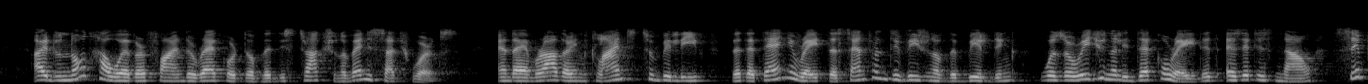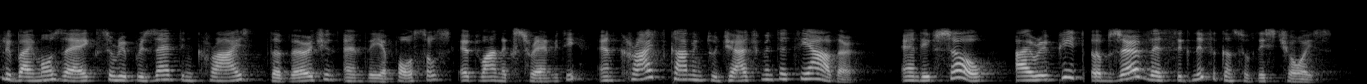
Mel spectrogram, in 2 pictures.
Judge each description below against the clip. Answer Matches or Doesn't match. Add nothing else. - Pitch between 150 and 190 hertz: Matches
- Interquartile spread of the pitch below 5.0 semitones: Matches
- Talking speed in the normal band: Matches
